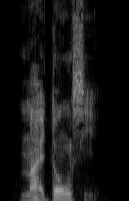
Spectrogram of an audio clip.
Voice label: "mai3 dong1 xi5", Chinese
